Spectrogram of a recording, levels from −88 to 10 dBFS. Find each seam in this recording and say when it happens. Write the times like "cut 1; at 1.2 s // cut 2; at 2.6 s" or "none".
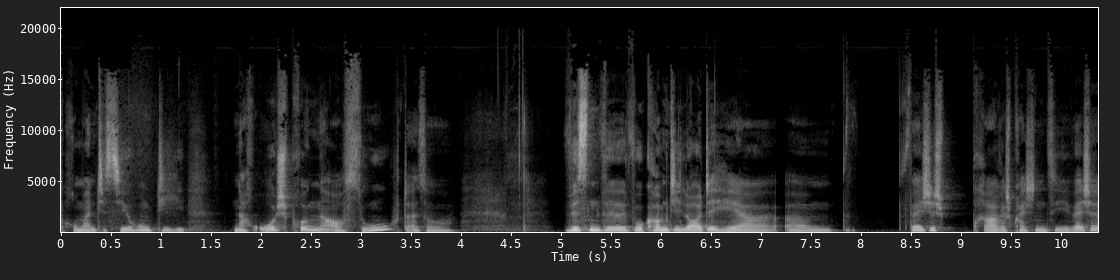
none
